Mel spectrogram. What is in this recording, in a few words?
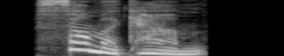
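"summer camp", British English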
